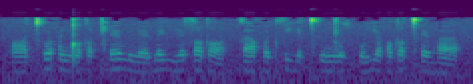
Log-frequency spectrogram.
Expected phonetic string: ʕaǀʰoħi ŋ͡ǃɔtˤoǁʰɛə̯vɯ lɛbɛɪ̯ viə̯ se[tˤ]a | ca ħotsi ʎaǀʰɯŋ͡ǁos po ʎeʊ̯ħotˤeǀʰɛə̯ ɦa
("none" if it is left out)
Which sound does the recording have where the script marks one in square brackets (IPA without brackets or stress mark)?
tˤ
